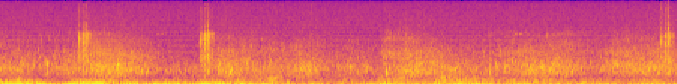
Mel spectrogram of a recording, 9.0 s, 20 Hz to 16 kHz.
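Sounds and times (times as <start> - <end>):
pontoon boat moving at speed across open water: 0.0 - 9.0
camera clicks: 1.0 - 1.3, 2.6 - 3.0, 8.8 - 9.0.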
